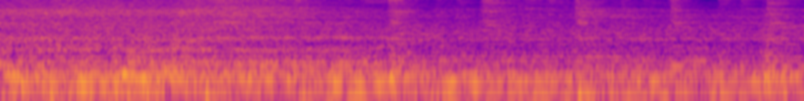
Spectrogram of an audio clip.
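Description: Death metal band playing live: distorted electric guitars and drums. A cymbal crash rings through the first second or so, then fast, steady drum hits drive the riff.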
